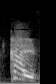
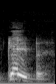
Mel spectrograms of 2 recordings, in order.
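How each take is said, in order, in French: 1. Il commence par un q profond. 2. Il commence par un g dur. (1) "Dites calbe" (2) "C'est un G"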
